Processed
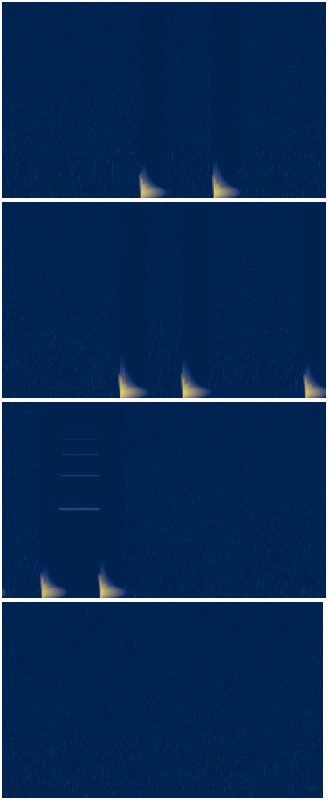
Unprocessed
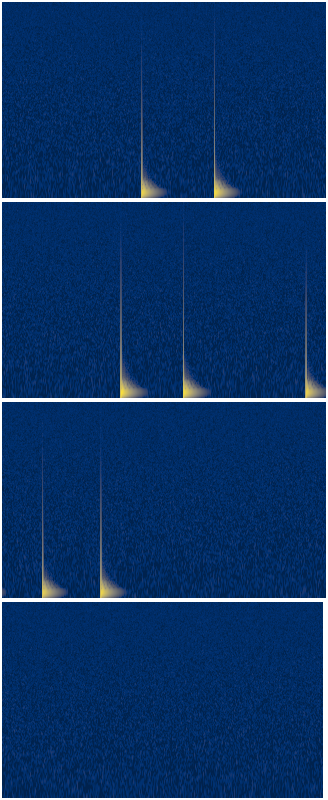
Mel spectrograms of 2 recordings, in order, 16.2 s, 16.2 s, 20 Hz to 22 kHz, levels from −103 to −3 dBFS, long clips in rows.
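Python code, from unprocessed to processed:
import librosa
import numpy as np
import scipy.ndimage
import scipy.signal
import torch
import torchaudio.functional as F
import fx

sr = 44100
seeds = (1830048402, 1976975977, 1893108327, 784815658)

y = fx.sample_sort(x, sr, block=16, at=(8.67, 9.42))
y = fx.spec_gate(y, sr, threshold_db=-15, keep='strong')
y = y * librosa.db_to_amplitude(-6.0)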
